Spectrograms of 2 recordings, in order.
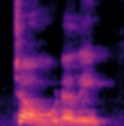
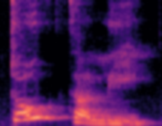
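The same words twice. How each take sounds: First: The middle T sounds like a quick R. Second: The middle T is a clear T sound. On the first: This is how Americans usually say it. "lo pronuncian más como una R" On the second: This is closer to how the British say it. "si querés marcar la T"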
